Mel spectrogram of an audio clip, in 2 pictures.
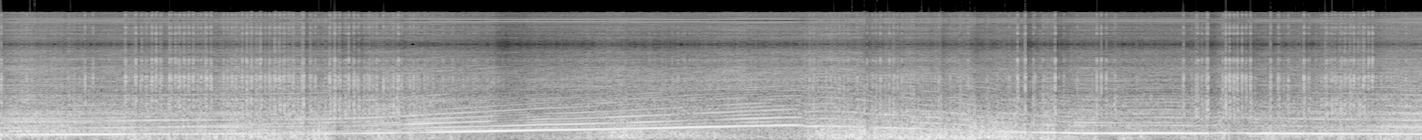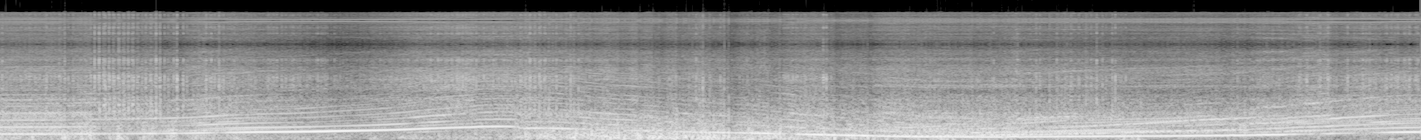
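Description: Suzuki sport motorcycle engine heard from onboard at track speed, its pitch climbing as it accelerates and falling as it slows for corners. The note rises for the first third, drops back sharply, climbs again past the middle, then sinks to its lowest for a slow corner near the end before rising once more.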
